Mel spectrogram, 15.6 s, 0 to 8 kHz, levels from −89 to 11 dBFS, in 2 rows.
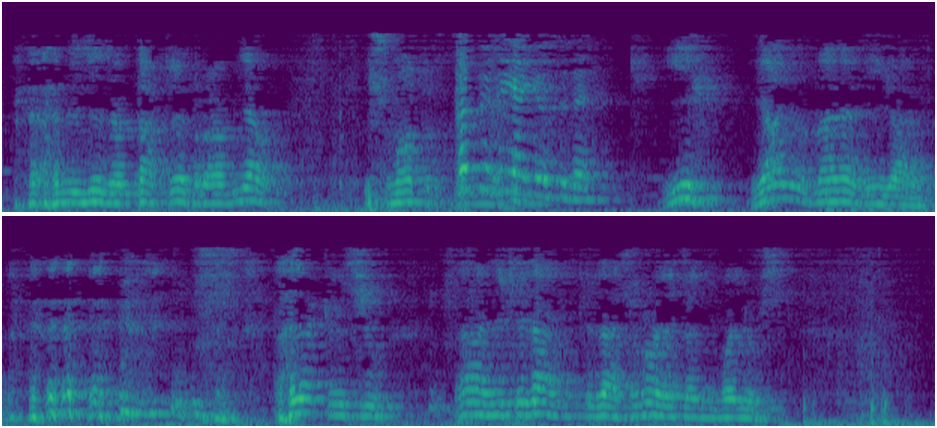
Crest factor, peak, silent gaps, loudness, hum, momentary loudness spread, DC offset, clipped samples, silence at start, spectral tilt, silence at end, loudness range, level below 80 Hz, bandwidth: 20 dB; -14 dBFS; none; -34 LUFS; none; 17 LU; under 0.1%; under 0.1%; 0.05 s; -6.5 dB/octave; 0 s; 2 LU; -52 dBFS; 5 kHz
